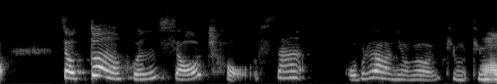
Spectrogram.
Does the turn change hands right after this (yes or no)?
yes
